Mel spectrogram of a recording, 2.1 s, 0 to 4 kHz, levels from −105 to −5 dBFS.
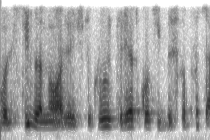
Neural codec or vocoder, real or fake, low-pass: none; real; 3.6 kHz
